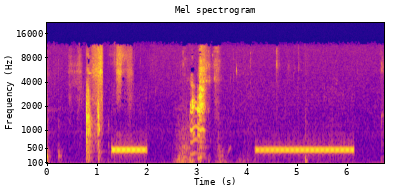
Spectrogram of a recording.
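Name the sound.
telephone dial tone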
